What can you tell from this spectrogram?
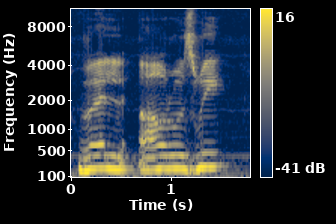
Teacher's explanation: रॉ साकिन से पीछे हर्फ पे ज़बर है तो रॉ को हम पुर पढ़ेंगे। ज़्वाद को भी पुर पढ़ेंगे क्योंकि ज़्वाद मैंने भी बताया था हरूफ जो वो पुर पढ़े जाने वाले हरूफ हैं उनमें शामिल है।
